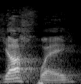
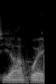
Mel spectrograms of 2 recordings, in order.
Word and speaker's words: Yahweh: And the word in Hebrew is Yahweh. Sometimes it's pronounced that way. But in the original Hebrew, there's no vowels. So no one is exactly sure what it sounds like.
